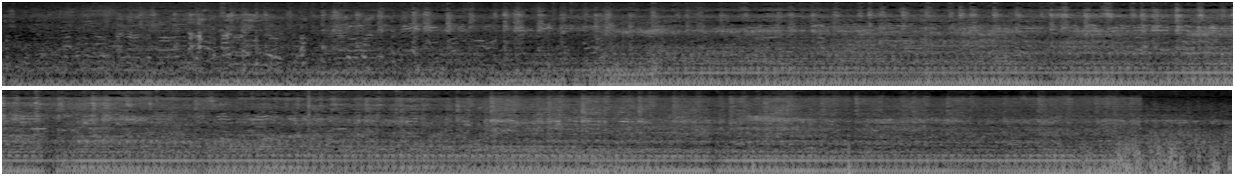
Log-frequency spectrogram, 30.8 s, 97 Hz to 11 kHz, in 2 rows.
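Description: A nearby motor engine running steadily at a constant speed; its note rises a step and gets louder about seven seconds in, then holds. A single sharp click about 26 seconds in.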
